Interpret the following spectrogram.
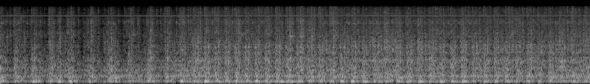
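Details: CNY computerized embroidery machine back on test after a service for a motor (dinamo) that had been silent and would not turn. Even, fast needle chatter at roughly three stitches a second over a smooth motor. It completes one color and is judged very good.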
